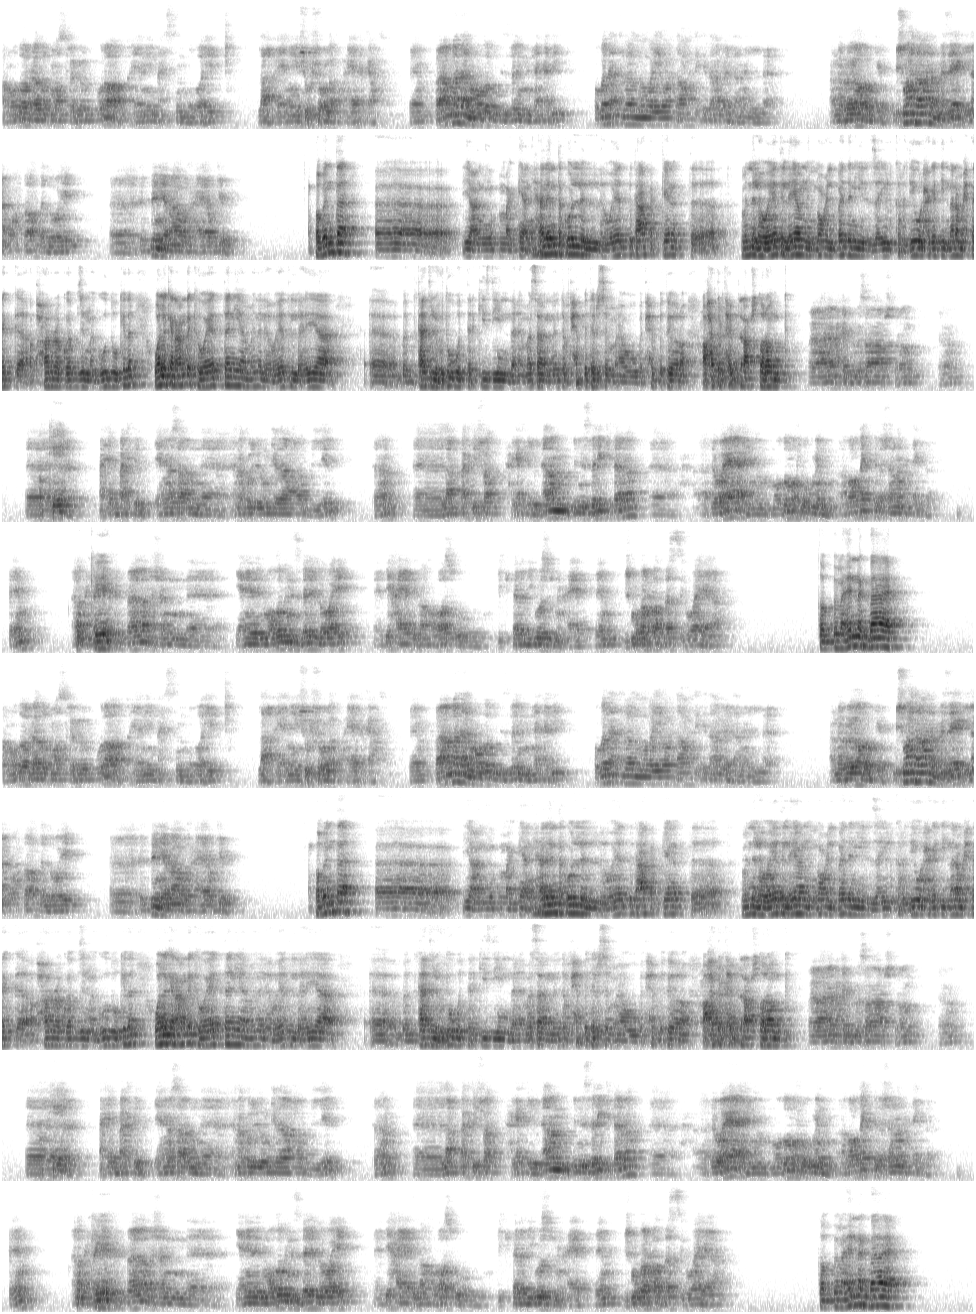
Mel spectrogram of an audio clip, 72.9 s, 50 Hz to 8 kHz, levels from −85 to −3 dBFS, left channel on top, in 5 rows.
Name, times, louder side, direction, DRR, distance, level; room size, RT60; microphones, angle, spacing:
voice 1, 0.0-3.2 3.8-5.6 6.1-8.4 8.9-11.5 12.4-15.6 16.2-18.0 39.6-40.2 41.3-42.8 43.2-43.5 44.1-44.8 45.2-48.8 49.3-57.7 58.4-58.8 59.4-63.5 63.9-69.1, equal, 5° right, -8 dB, 0.5 m, -35 dB
voice 2, 19.3-19.8 20.2-25.3 25.7-34.1 34.7-40.9 44.5-44.7 59.4-59.9 70.6-71.6, left 3 dB, 55° left, 4 dB, 0.4 m, -26 dB
2.7 x 2.4 x 2.3 m, 0.68 s
head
